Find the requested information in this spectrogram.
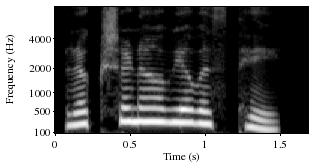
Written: ರಕ್ಷಣಾವ್ಯವಸ್ಥೆ

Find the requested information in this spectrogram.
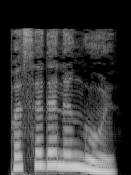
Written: ಪಸದನಂಗೊಳ್

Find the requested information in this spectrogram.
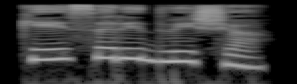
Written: ಕೇಸರಿದ್ವಿಷ

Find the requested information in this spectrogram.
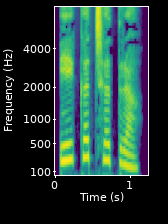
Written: ಏಕಚ್ಛತ್ರಿ

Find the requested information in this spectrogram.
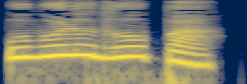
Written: ಉಗುಳುಧೂಪ

